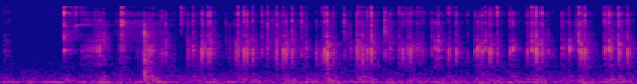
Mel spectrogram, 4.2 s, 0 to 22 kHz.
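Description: Long nails tap rapidly on a flat faux leather snowman door hanger, striking its faux leather face and black hat section. The result is a quick, irregular series of short, dry clicks with a bright edge around 1.5 kHz, each dying away almost at once over a faint low hum.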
